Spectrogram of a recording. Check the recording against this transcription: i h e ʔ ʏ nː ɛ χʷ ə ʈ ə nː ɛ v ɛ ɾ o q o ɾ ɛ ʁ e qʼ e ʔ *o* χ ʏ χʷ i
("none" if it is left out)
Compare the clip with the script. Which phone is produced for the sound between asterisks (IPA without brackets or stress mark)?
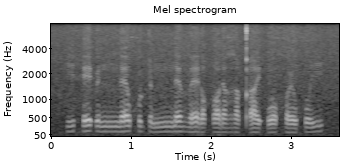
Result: o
